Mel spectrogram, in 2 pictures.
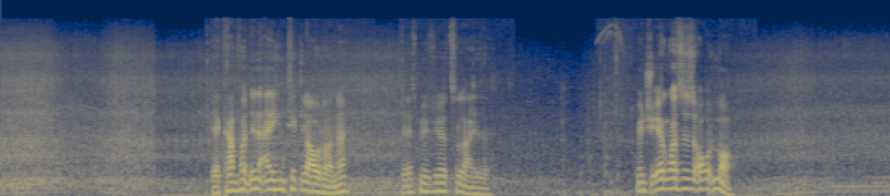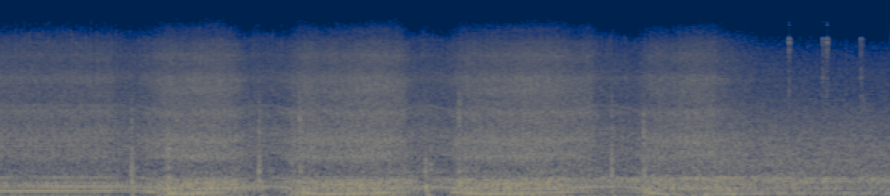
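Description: A tractor engine hums steadily as it drives.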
